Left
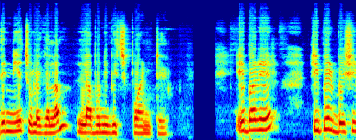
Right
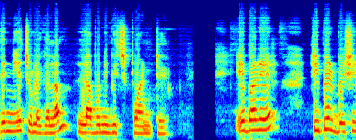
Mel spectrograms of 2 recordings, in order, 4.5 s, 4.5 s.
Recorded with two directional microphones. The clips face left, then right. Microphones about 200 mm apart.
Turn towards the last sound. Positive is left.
turn(degrees=45)  # may be behind; listen again after turning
